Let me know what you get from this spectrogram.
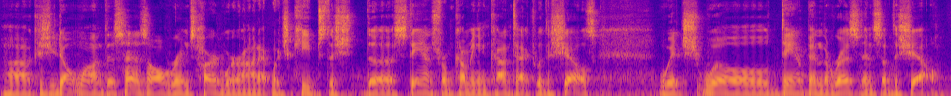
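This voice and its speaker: Low-pitched middle-aged American man chatting casually. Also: fairly even intonation, moderate pace, a little hiss or hum. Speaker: live stream host. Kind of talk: casual chat, rambling anecdotes.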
